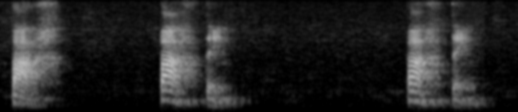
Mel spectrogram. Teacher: And the stressed syllable is before the last. So here we've got only 2 syllables.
